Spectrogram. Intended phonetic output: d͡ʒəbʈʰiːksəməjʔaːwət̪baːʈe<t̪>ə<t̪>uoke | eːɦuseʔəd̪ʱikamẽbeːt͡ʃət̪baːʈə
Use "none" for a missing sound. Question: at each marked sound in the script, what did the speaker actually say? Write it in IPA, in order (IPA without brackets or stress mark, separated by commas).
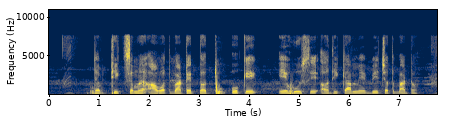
t̪, t̪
